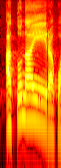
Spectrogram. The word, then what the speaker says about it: 아도나이: 그냥 그거대로 읽지 않고 이걸 갖다가 주님에 해당하는 아도나이라고 하는 단어를 그로 발음을 대신하게 됩니다.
